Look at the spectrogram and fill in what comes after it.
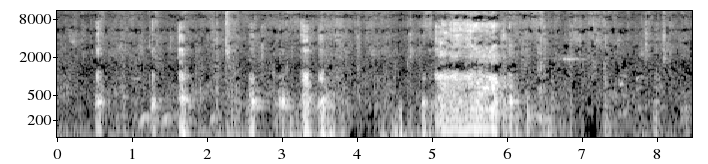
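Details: Piglets eating, described as happy, keep up uneven low grunts, broken by a harsh, noisy squeal lasting about a second before the grunting resumes more quietly.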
